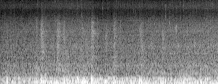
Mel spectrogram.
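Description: Indian Railways passenger coach running along the track, heard from on board: a steady low rumble of wheels on rail with scattered irregular clicks.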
